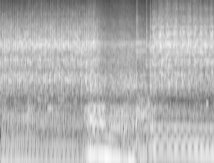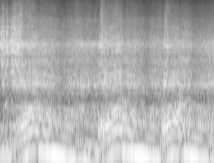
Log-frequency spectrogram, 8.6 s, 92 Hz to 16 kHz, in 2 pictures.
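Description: MINI Cooper S 2.0-litre turbocharged four-cylinder engine running with its exhaust removed, a sound called terrible. It idles, rises briefly about two seconds in, then is revved in three quick blips in the second half.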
